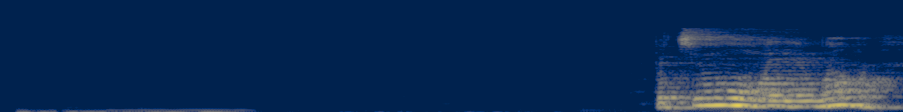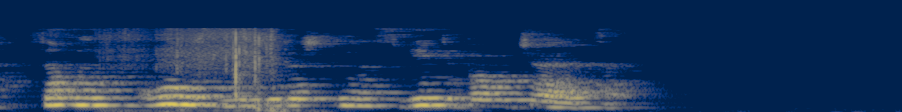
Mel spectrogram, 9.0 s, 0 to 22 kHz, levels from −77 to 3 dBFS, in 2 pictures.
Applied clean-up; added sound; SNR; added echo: classical method WPE with log-MMSE.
